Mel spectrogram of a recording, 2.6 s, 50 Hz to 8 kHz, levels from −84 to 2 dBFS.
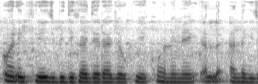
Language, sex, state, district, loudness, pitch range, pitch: Hindi, male, Rajasthan, Bikaner, -15 LUFS, 135-150 Hz, 140 Hz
